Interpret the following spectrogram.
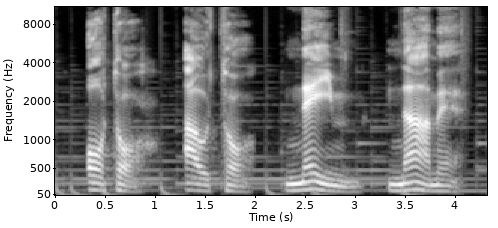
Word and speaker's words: Auto: Auto, Auto, Name, Name。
